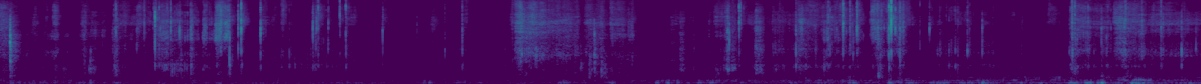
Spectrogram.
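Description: Fingers with long nails turn the thin, yellowed pages of an open old paper book, so the paper flexes and rustles. Quiet, bright crinkling and papery tearing-like swishes come in bursts, separated by short silent gaps.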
